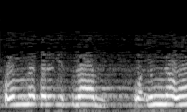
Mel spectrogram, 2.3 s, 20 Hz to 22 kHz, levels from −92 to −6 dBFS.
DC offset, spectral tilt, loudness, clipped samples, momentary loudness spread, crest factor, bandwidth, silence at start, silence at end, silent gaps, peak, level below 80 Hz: under 0.1%; -9.5 dB/octave; -14 LUFS; under 0.1%; 9 LU; 10 dB; 3 kHz; 0.05 s; 0 s; none; -4 dBFS; -54 dBFS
